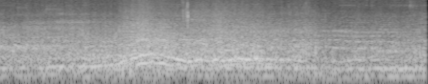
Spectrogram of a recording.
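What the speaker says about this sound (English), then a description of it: "The sight and sound of speed car racing." Loud Speedcar Series race car engines roar and rise in pitch as cars accelerate on a circuit in the UAE, a continuous mechanical drone with a swelling whine in the middle.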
